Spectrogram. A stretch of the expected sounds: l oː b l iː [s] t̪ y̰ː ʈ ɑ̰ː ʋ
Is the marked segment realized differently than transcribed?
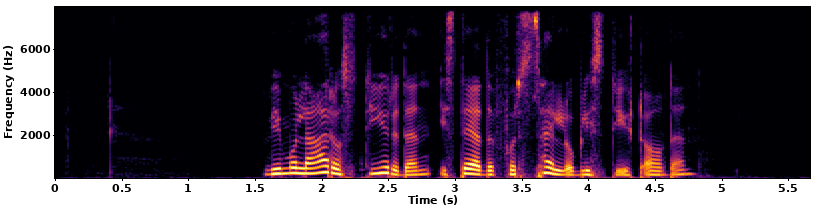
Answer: no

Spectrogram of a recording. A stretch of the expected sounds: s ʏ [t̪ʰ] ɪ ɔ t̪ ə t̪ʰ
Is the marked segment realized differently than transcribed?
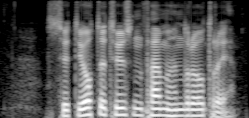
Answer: yes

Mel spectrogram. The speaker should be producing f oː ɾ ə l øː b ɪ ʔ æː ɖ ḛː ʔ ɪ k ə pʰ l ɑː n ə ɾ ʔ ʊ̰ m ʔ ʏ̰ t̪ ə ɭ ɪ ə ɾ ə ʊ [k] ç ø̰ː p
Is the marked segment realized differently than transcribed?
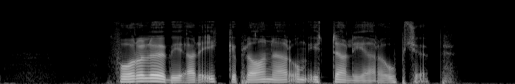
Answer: yes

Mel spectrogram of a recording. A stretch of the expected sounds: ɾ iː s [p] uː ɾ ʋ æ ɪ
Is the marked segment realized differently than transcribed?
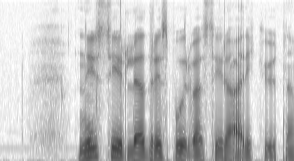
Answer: no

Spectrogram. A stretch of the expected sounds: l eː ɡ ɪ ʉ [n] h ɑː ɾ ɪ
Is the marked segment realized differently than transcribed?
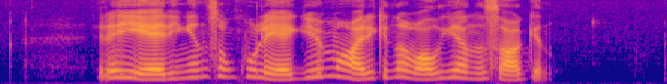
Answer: yes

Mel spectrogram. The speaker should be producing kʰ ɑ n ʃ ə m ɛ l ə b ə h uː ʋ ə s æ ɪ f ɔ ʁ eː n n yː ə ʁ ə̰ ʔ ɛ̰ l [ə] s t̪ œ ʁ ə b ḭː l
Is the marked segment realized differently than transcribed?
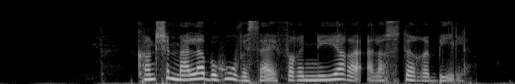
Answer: no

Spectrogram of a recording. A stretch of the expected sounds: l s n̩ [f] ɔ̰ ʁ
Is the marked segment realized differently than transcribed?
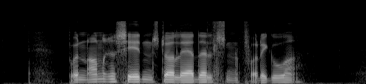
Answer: no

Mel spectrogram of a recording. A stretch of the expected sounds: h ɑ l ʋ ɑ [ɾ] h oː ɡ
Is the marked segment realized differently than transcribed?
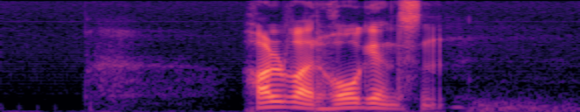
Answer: no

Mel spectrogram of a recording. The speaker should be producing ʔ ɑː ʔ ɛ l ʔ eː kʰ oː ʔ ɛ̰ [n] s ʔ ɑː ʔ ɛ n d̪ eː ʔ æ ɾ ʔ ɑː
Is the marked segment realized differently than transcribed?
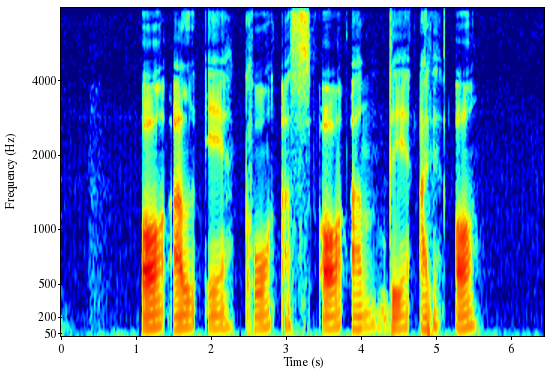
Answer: yes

